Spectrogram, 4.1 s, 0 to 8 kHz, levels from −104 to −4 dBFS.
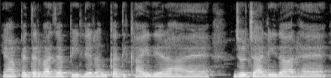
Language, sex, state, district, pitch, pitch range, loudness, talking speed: Hindi, female, Uttar Pradesh, Lalitpur, 175 Hz, 170-180 Hz, -16 LUFS, 185 wpm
